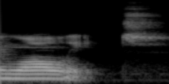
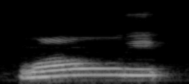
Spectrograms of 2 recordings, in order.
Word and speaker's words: wallet: out of my wallet wallet. 마지막에 it 발음 it로 wallet라고 발음하셔야 돼요.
